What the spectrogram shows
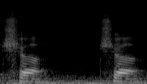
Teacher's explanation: in English nobody will say CH they will say ch ch it is a t followed by a sh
